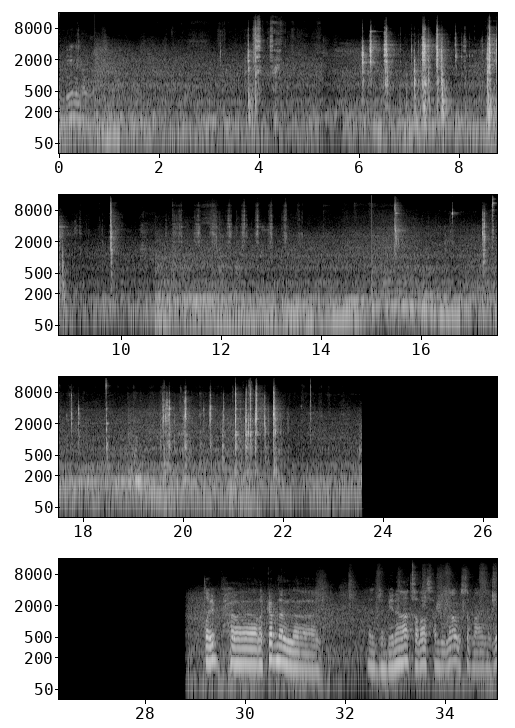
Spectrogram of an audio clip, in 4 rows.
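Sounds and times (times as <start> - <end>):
low steady rumble: 0.0 - 23.6
metal parts clinking and knocking: 19.4 - 22.2.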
